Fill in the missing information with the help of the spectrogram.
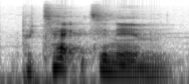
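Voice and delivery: usual speaking voice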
